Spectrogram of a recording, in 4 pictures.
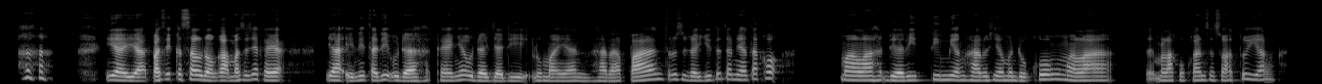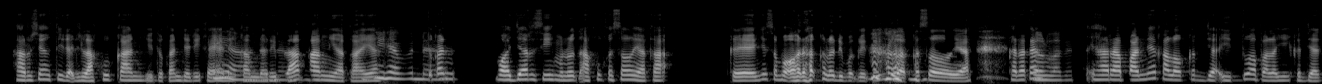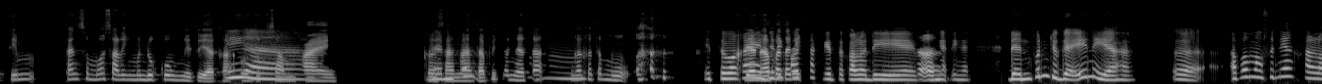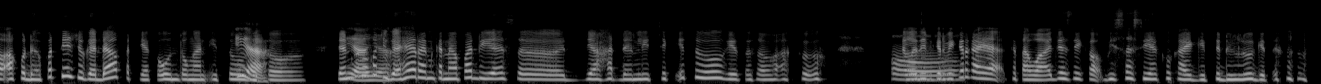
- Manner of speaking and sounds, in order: chuckle; laughing while speaking: "iya"; chuckle; laughing while speaking: "orang"; chuckle; other background noise; chuckle
- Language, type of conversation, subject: Indonesian, podcast, Bagaimana cara kamu memaafkan diri sendiri setelah melakukan kesalahan?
